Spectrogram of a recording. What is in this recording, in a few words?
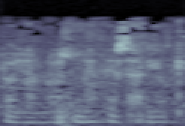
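Voice Acting es Female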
